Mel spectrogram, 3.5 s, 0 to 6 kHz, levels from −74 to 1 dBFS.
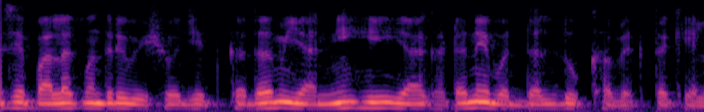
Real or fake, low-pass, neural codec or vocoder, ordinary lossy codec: real; 5.4 kHz; none; none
